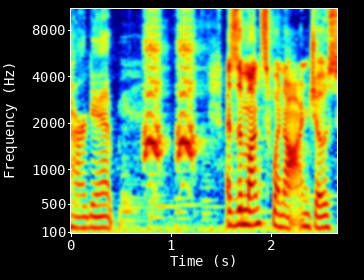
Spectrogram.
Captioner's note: Joan squawking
